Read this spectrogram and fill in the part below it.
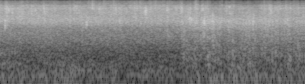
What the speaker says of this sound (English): I apologize for the rain, but it's summertime.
